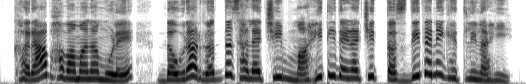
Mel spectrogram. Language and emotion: Marathi, angry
